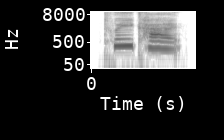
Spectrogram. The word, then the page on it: 推开: tuī kāi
